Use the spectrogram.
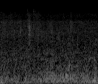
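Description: Steady rain in The Forest video game, a faint, even hiss of falling drops with a low rumble beneath and no voices.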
